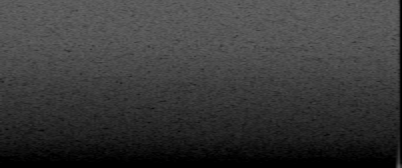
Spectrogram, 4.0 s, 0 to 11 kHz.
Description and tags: Four Seconds Of Perfect White Noise
Exactly four seconds of absolutely flawless, clean white noise. Made in Sylenth1 in FL Studio 20.
ambiance, ambience, ambient, atmos, atmosphere, atmospheric, background, background-sound, brown, brown-noise, drone, fx, general-noise, noise, perfect, pink, pink-noise, sfx, soundscape, special, white, white-noise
